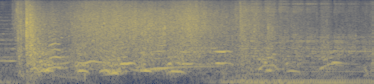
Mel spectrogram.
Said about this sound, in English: When he reached the edge, he stopped himself and stepped neatly aside, smiling as Cerberus careened into the river Styx.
